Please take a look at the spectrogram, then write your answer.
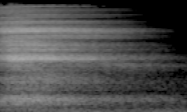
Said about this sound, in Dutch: Adem je uit, dan ontspant het middenrif zich en heeft het alles weer om zijn oorspronkelijke volume aan te nemen. Het resultaat? Een diepe, rustige, regelmatige ademhaling. Adem diep in en weer uit.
